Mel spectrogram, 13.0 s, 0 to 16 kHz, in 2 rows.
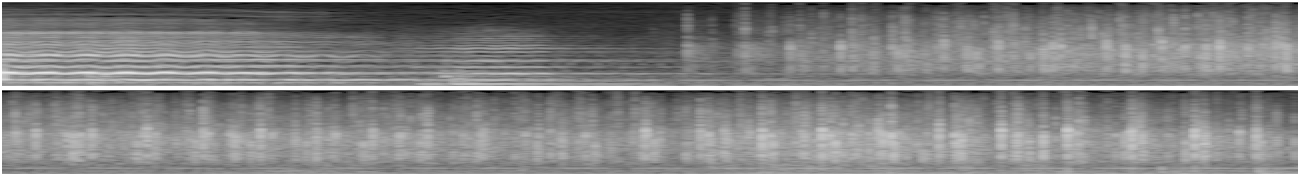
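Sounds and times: audience applauding: 3.3s - 12.9s.

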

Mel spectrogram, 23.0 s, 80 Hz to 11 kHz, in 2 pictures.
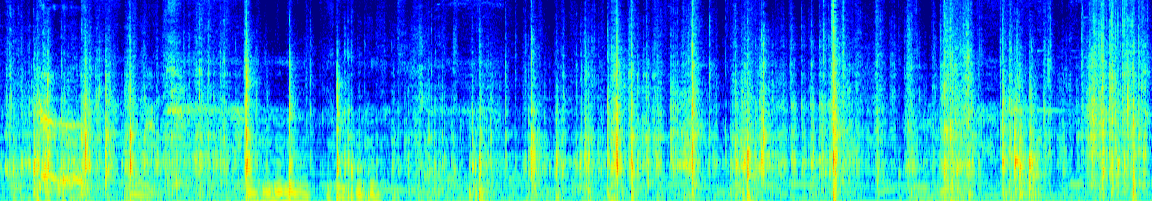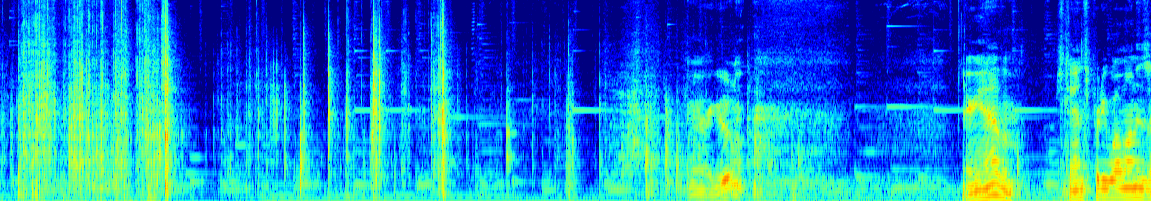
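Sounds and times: plastic packaging crinkling: 0.0s - 18.2s
light background music: 0.0s - 23.0s.

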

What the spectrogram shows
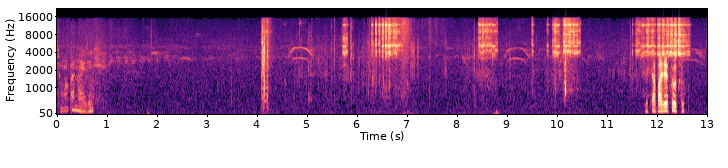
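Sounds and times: fishing line paying out from reel: 5.7s - 7.2s, 8.3s - 8.9s, 9.5s - 10.5s, 11.4s - 12.7s.

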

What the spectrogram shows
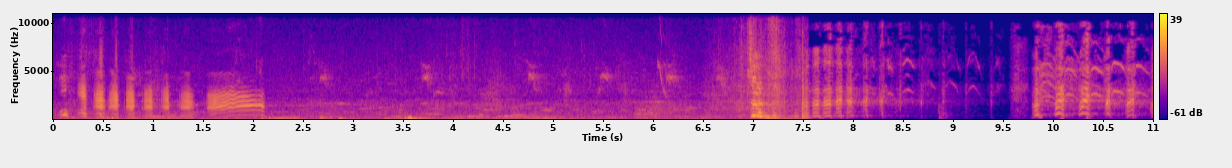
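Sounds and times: high-pitched snickering laugh: 0.0s - 2.2s, 7.4s - 11.0s.

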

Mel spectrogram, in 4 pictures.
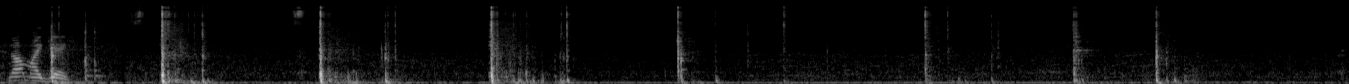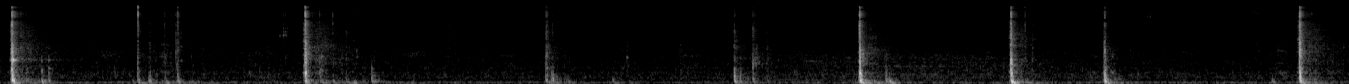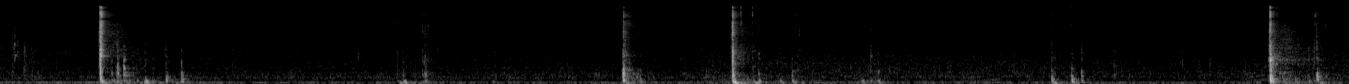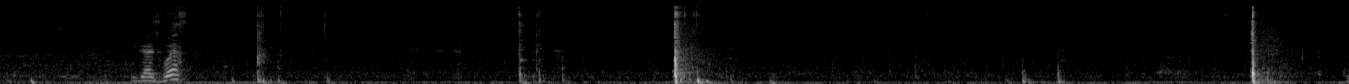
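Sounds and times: axe chopping firewood: 0.4s - 2.2s, 3.0s - 4.0s, 4.8s - 5.8s, 6.7s - 8.0s, 9.2s - 11.9s, 13.5s - 14.2s, 14.8s - 15.4s, 16.3s - 17.3s, 18.9s - 19.8s, 20.8s - 21.2s, 22.0s - 22.5s, 23.6s - 24.8s, 26.3s - 27.2s, 27.9s - 28.9s, 33.2s - 33.6s, 34.2s - 35.0s, 37.4s - 37.9s, 39.6s - 40.3s, 43.0s - 43.4s, 45.6s - 46.2s, 47.2s - 47.8s, 52.9s - 53.5s.

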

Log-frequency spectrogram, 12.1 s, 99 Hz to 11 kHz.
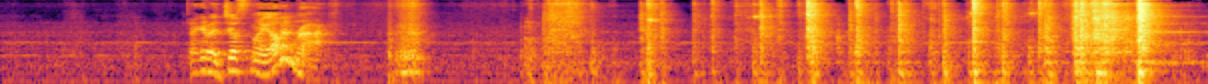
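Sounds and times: oven rack clanking and scraping: 7.4s - 12.0s.

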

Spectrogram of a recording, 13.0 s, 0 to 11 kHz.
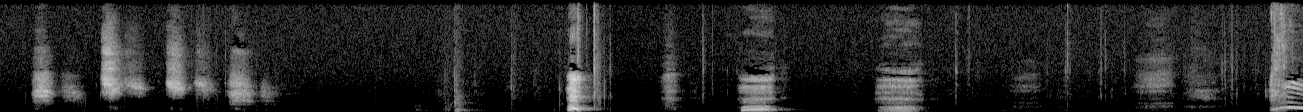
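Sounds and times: short pitched vocal sounds: 0.4s - 2.8s, 7.4s - 8.0s, 8.8s - 9.4s
person crying out sharply: 12.7s - 13.0s.

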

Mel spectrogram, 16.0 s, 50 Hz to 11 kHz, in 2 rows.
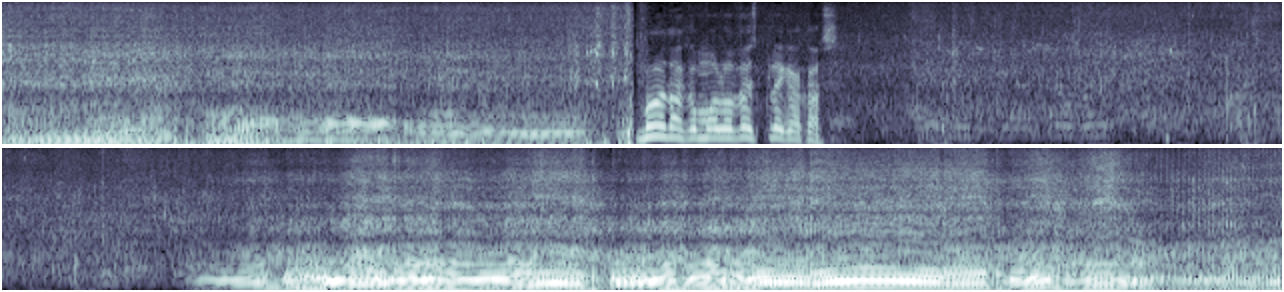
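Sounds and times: motorcycle engine revving: 0.0s - 4.0s, 9.2s - 16.0s.

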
